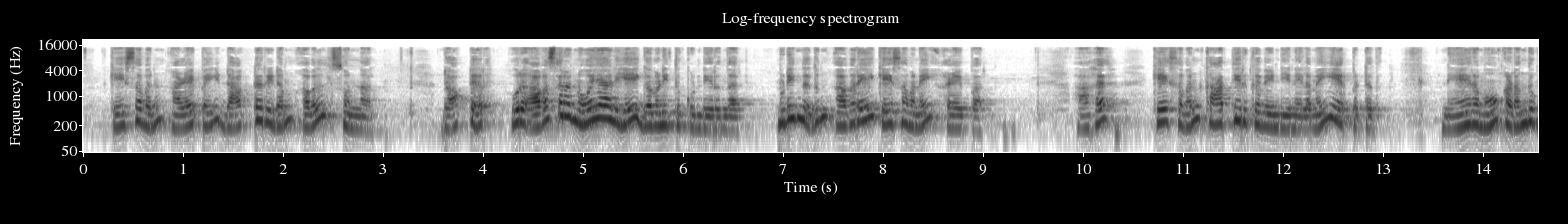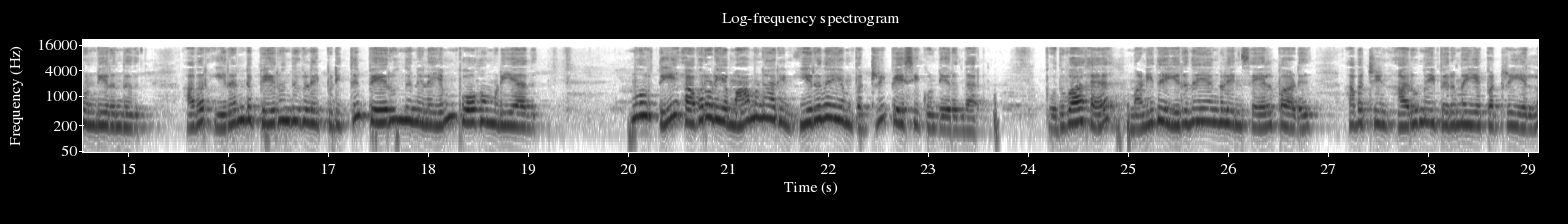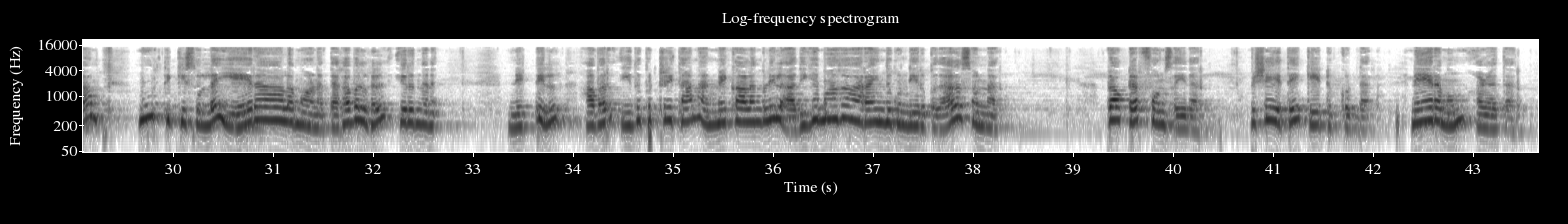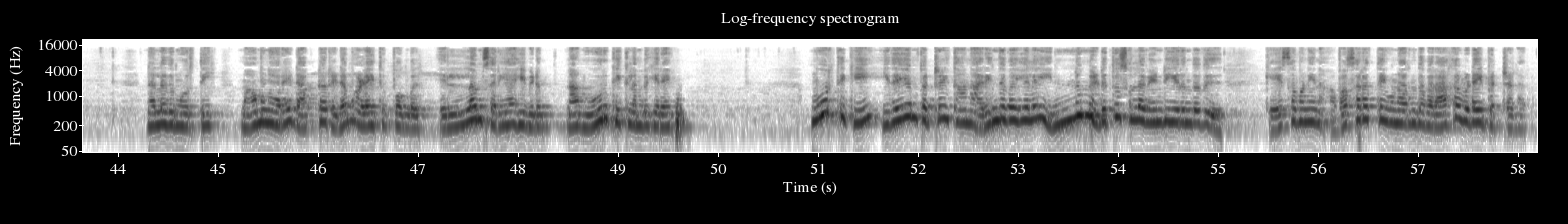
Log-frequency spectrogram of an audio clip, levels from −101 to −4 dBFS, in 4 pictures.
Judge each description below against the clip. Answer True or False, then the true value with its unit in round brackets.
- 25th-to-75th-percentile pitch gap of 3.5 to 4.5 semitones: False (5.3 semitones)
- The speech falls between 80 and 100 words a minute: True (90 wpm)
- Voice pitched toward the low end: False (230 Hz)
